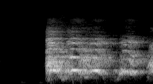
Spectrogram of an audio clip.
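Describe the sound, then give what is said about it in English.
A dog lets out one loud, drawn-out bark, stretching into a sustained, howling tone after a moment of silence, with no talking. “It's not my dog this time.”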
